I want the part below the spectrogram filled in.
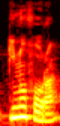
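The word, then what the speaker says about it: Ctenophora: दिख रहा है हमें य जो सी का प्रोनंसिएशन है टीनो फोरा उसका सी का प्रोनंसिएशन एकदम साइलेंट है टीनो न 10 यानी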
